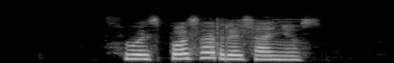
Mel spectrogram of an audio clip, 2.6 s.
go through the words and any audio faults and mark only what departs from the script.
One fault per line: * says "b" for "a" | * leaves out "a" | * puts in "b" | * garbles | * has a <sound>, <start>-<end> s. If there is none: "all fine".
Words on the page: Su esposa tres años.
all fine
